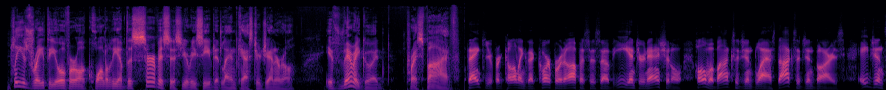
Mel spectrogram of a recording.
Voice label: Phone

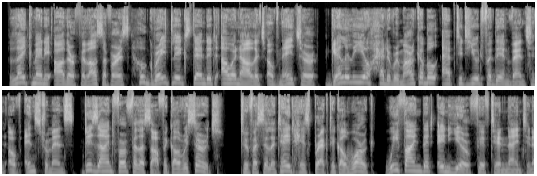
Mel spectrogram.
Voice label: English voice over; Galileo

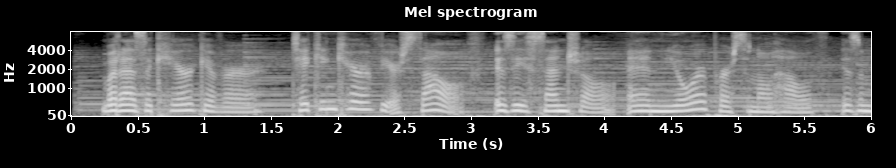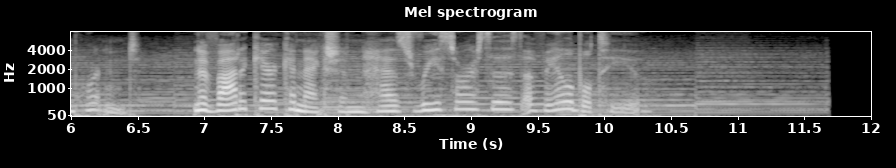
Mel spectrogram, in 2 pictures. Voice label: radio healthcare

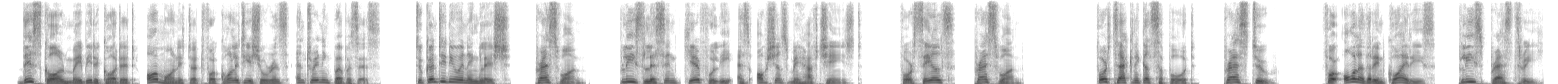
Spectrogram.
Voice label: On Hold or IVR

